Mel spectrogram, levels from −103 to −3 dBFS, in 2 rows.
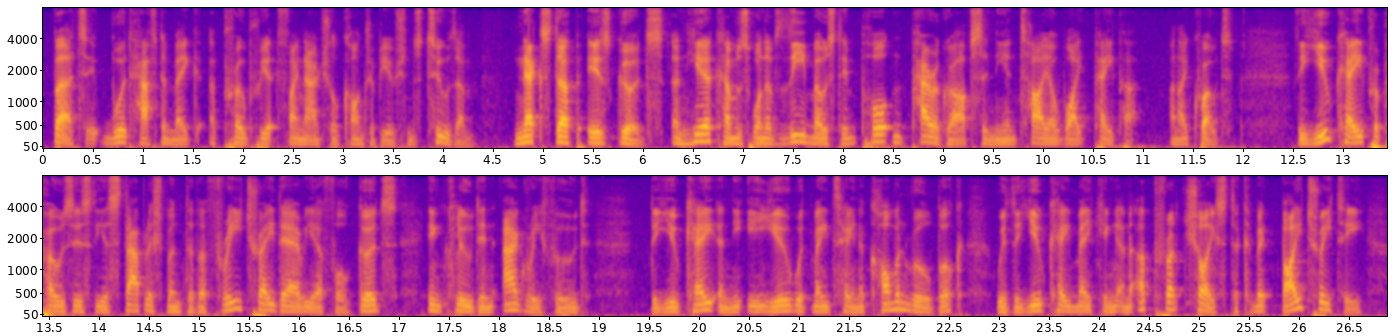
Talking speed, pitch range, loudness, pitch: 150 wpm, 100-120 Hz, -24 LUFS, 110 Hz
